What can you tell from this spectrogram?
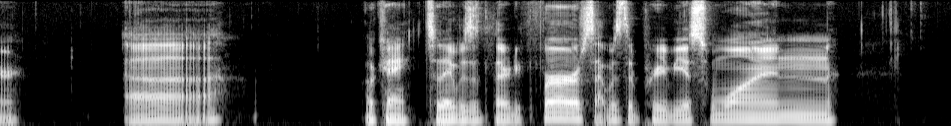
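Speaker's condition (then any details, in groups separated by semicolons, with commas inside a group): No condition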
